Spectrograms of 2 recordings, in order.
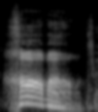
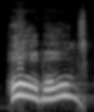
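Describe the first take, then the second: First: Deadpan mimicked answer, drawn out; Erica. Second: Very high, loud mock question; Dorit. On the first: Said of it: "And Erica goes". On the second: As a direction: squeal it back as a disbelieving echo. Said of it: "And Dorit goes".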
